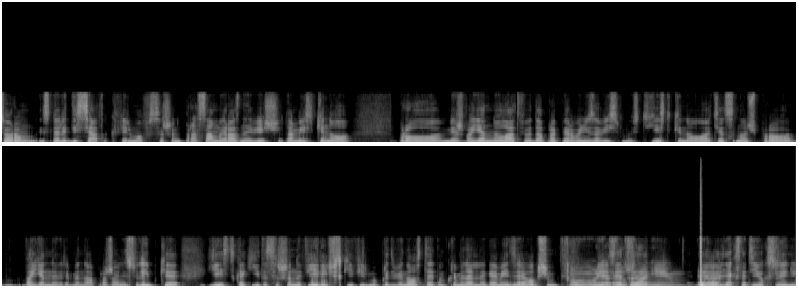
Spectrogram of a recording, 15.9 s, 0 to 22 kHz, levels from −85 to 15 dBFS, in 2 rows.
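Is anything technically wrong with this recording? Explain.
Yes. Rough crackling bursts with pops and brief level jumps occur at 2.97–3.29, 6.58–6.67, 9.11–9.37, 11.03–11.35, 13.02–13.31 and 14.89–15.17 s. These are bit errors on an ADPCM link, around one percent, on a G.722 wideband path. Each flipped bit throws off the decoder's step size and predictor, so the damage rings on briefly.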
